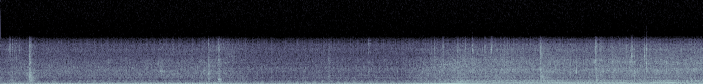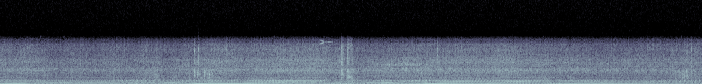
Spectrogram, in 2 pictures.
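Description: Land Rover engine running as it drives slowly along a rough dirt track, the revs rising and falling several times with throttle and gear changes. A few short knocks from the vehicle over bumps.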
